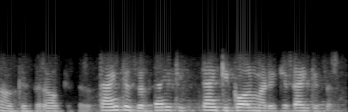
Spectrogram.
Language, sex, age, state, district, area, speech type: Kannada, female, 18-30, Karnataka, Chikkamagaluru, rural, conversation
